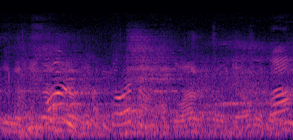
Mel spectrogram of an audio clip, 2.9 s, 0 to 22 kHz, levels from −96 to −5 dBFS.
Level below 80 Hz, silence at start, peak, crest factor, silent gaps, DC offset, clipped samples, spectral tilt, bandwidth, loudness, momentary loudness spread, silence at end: -68 dBFS; 0 s; -26 dBFS; 16 dB; none; under 0.1%; under 0.1%; -4 dB/octave; 16 kHz; -41 LUFS; 9 LU; 0 s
